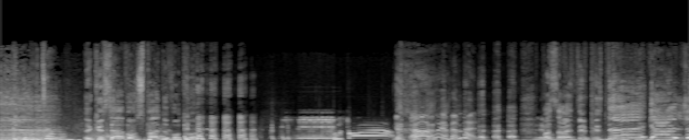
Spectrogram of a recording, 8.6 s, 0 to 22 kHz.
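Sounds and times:
speech: 0:00.2 - 0:08.6
laughter: 0:02.0 - 0:03.4, 0:04.9 - 0:06.7
car horn honking: 0:03.6 - 0:04.4.

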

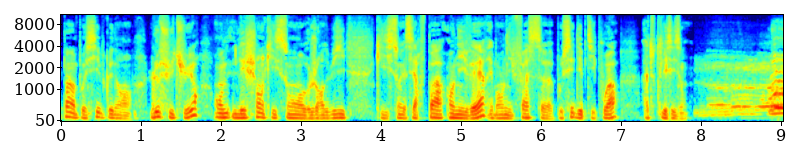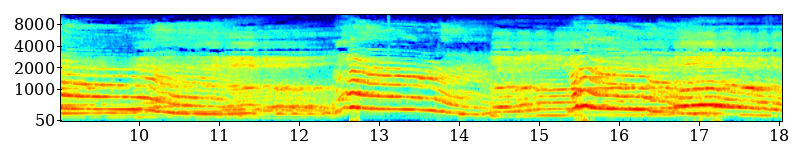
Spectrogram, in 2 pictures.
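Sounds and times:
speech: 0:00.0 - 0:08.4
dog howling: 0:08.0 - 0:18.0.

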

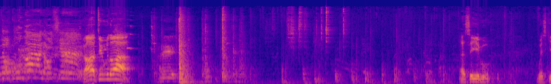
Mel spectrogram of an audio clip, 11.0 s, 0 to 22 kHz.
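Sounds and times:
speech: 0:01.1 - 0:03.8, 0:09.2 - 0:09.9, 0:10.8 - 0:11.0
door pushed shut by a gendarme with a loud solid thud: 0:02.5 - 0:05.0
quieter shuffling: 0:04.2 - 0:11.0.

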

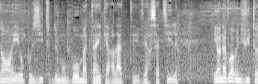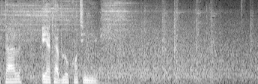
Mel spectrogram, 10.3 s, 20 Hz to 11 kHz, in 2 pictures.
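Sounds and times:
speech: 0:00.0 - 0:07.4
train running on rails: 0:00.0 - 0:10.3
train wheel squeals: 0:03.0 - 0:08.0.

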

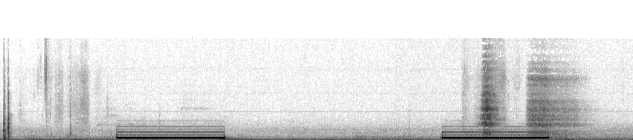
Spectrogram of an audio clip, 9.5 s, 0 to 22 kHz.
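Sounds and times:
telephone call tone beeps: 0:01.7 - 0:03.4, 0:06.6 - 0:08.2.

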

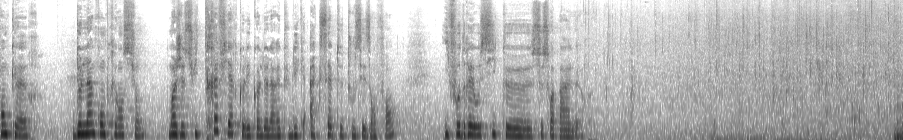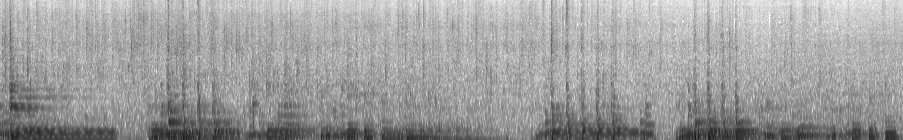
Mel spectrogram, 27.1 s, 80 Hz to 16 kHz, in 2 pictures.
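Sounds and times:
speech: 0:00.0 - 0:08.9
rain from a small thunderstorm on a hard surface in Mamoudzou, Mayotte: 0:08.1 - 0:27.0.

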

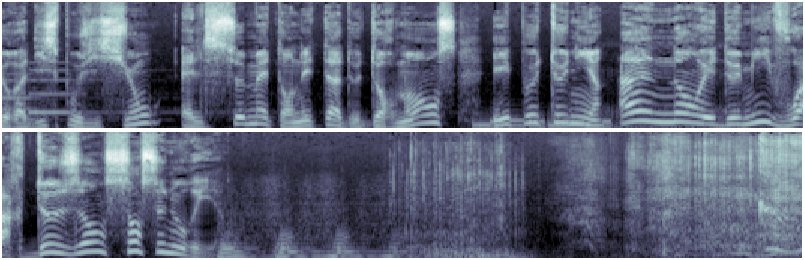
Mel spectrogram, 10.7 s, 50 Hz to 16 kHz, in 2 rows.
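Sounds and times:
speech: 0:00.0 - 0:08.2
suitcase zipper being pulled open: 0:07.9 - 0:10.6.

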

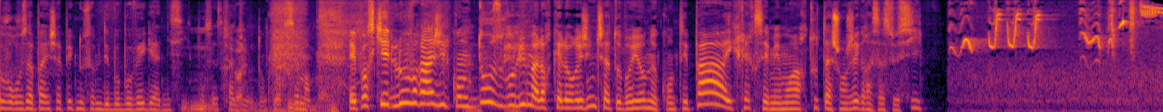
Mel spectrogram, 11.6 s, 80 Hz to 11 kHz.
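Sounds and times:
speech: 0:00.0 - 0:10.1
song thrush singing: 0:09.5 - 0:11.6.

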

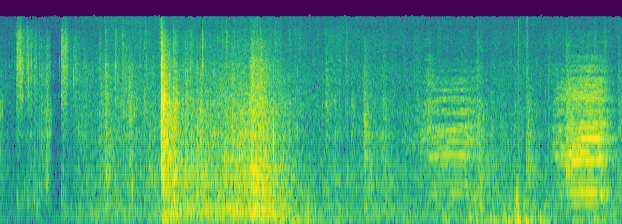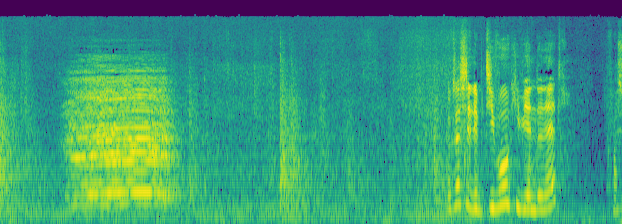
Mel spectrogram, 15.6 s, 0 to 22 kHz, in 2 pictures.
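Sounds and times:
rustling and clatter in a barn: 0:00.0 - 0:07.0, 0:10.0 - 0:15.5
black-and-white Prim'Holstein dairy cows mooing in a barn while eating maize silage: 0:04.9 - 0:10.4
speech: 0:13.5 - 0:15.5.

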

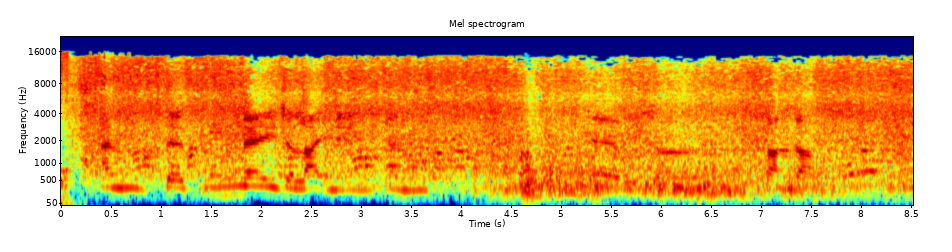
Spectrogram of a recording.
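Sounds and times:
heavy rain pounding down in a storm in Nepal's Bara district: 0:00.0 - 0:08.5
strong gusting wind in a storm in Nepal's Bara district: 0:04.1 - 0:08.5.

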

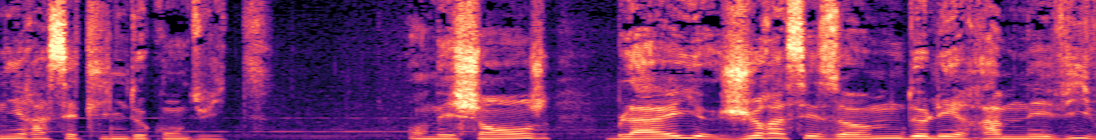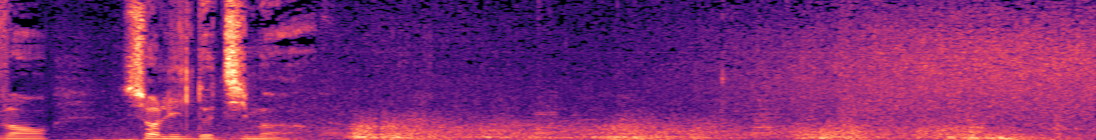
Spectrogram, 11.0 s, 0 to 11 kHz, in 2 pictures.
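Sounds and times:
speech: 0:00.0 - 0:01.4, 0:02.0 - 0:07.4
deep rolls of thunder rumbling: 0:05.2 - 0:10.9
steady heavy rain in a thunderstorm: 0:05.2 - 0:10.9.

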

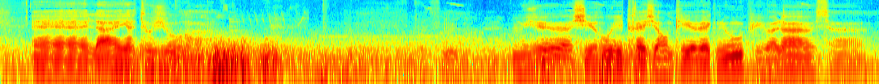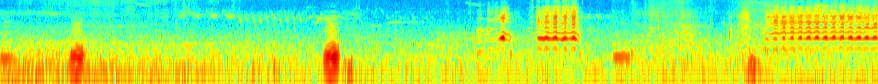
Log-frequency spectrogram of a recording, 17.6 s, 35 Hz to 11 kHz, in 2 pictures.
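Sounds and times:
faint noise: 0:00.0 - 0:17.5
speech: 0:00.3 - 0:02.3, 0:05.2 - 0:08.8, 0:09.5 - 0:09.8, 0:12.0 - 0:12.2
goats bleating: 0:13.6 - 0:14.7, 0:16.3 - 0:17.5.

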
